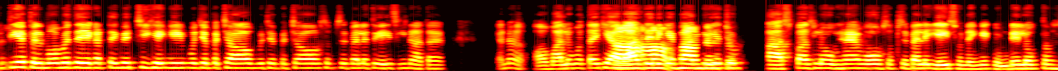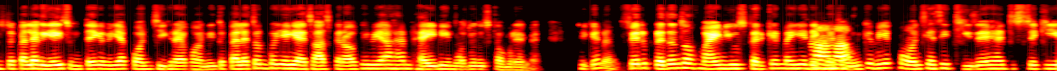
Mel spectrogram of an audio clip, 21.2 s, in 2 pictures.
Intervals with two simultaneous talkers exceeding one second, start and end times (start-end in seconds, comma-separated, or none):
6.1-7.4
